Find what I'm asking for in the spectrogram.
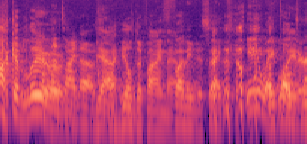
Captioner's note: laugh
